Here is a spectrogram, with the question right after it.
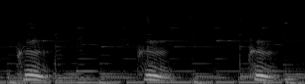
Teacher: I don't vibrate my vocal cords because all Korean consonant is voiceless sound, so I don't vibrate my vocal cords.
